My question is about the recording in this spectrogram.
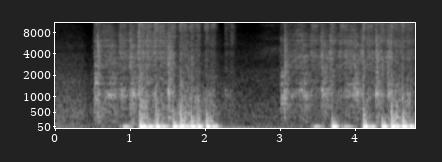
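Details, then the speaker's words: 1978 BMW R100S airhead twin, first start attempts after years sitting, choke off then on: two bursts of uneven, lumpy firing that die between tries, lots of smoke; owner thinks fuel flooded the carb; hard starting, consistent with a clogged carburetor. "Try without the choke. It's a lot of smoke. Whew. Turn on the fan. I think a lot of fuel might have gotten into the carb."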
